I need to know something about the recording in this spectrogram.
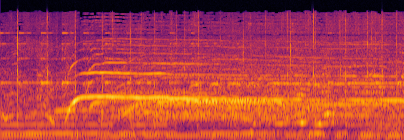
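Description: Live band playing: steady bass, drums and cymbal strikes, and high held notes that slide up into pitch and fall away, with the crowd whooping and cheering.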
